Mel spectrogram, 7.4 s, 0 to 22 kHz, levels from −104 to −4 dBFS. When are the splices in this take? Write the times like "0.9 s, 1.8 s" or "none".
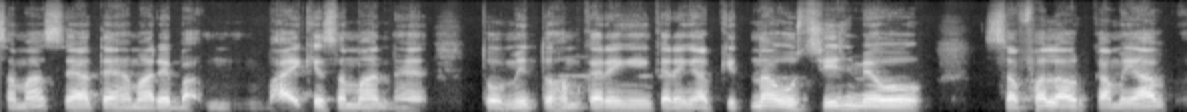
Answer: none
